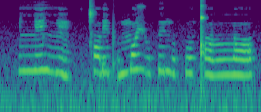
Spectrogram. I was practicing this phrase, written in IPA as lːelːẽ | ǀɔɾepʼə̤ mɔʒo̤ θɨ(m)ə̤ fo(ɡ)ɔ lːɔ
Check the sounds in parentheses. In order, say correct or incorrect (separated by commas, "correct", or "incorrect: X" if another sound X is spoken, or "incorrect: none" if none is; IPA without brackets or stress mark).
incorrect: n, incorrect: ǃ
